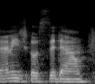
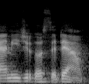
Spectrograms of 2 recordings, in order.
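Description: First: It is said politely and gently. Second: It is said bluntly and harshly.

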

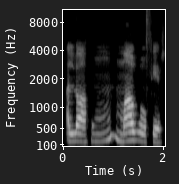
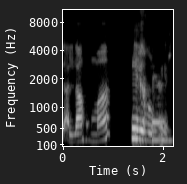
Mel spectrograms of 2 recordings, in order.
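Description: First: The words run together without the 'i' sound. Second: An 'i' sound is heard before 'ghfir'. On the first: "We say Allahumma ghafir" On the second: "but actually it is Allahumma ighfir"

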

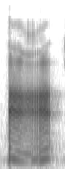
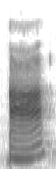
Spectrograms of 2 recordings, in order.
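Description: First: The pitch dips low, then rises. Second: The pitch rises from middle to high.

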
